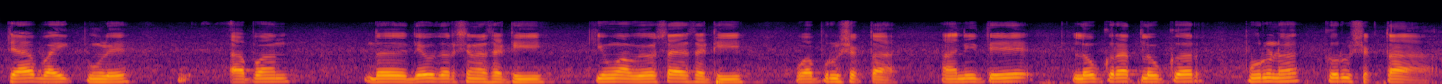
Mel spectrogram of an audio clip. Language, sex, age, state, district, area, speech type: Marathi, male, 45-60, Maharashtra, Nanded, rural, spontaneous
